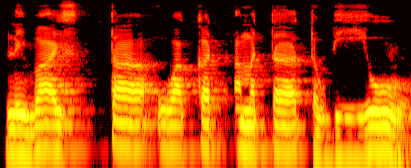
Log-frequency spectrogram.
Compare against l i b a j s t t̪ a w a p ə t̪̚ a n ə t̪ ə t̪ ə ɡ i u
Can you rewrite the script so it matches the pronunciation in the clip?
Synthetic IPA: l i b a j s t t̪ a w a k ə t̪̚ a m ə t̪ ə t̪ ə b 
